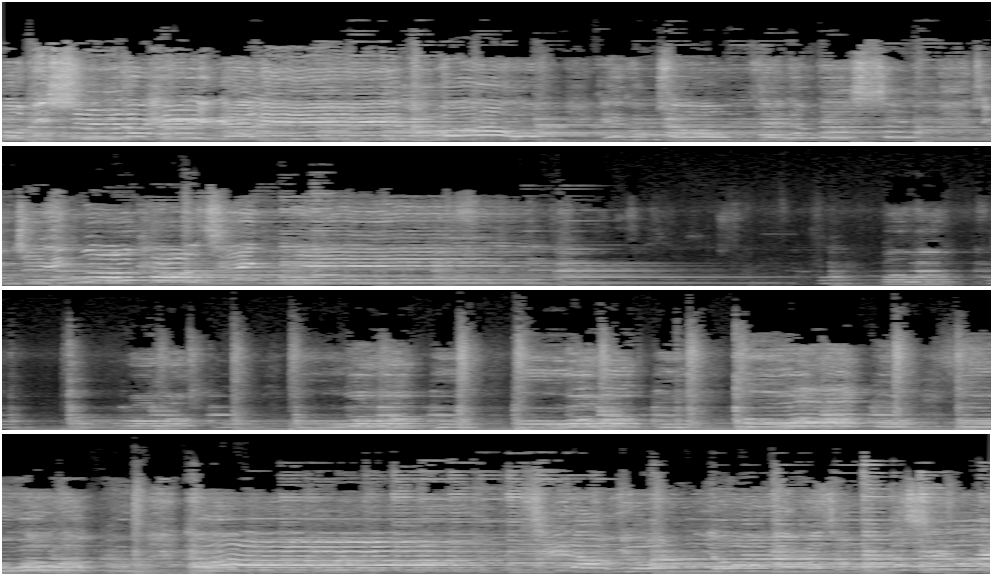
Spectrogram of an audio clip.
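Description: Pop song sung by a mixed group of female and male voices in harmony, with a female lead, accompanied by acoustic guitar and a cajon. Just before halfway the voices fade almost away. Then the song picks up again over a steady knocking cajon beat, and the full group singing comes back about two thirds of the way in.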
